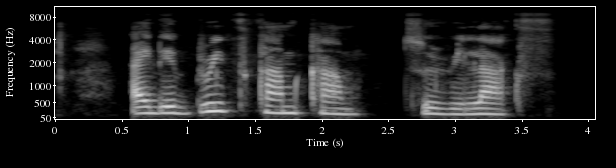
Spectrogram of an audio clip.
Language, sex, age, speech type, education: Nigerian Pidgin, female, 15-29, spontaneous, tertiary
